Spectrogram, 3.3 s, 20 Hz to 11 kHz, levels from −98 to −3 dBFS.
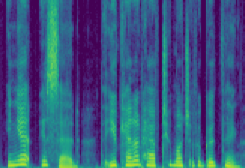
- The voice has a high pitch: Yes, high, 220 Hz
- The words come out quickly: Yes, fast, 255 wpm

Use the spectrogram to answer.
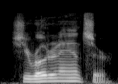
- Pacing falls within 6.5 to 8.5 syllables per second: No, 6.1 syllables/s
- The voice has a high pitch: No, medium, 140 Hz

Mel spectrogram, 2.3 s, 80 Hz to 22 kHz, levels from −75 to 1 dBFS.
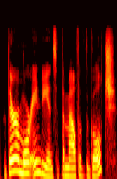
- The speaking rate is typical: No, fast, 280 wpm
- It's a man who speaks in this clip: No, female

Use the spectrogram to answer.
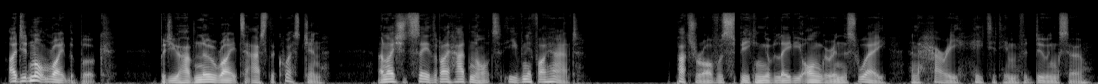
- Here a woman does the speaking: No, male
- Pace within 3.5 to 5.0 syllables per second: No, 6.1 syllables/s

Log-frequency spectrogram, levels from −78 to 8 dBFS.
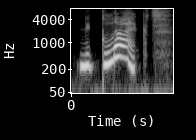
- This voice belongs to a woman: Yes, female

